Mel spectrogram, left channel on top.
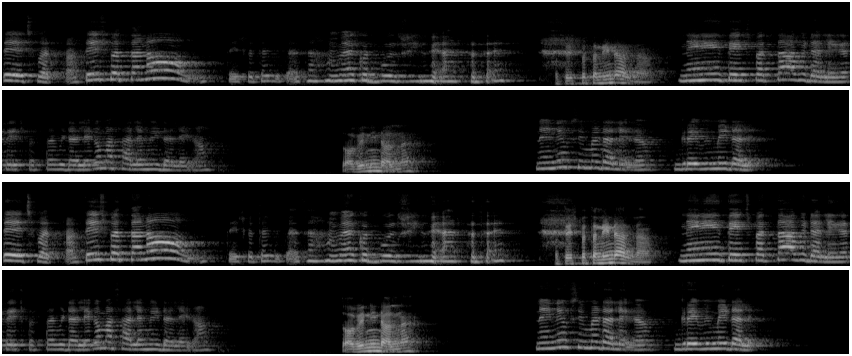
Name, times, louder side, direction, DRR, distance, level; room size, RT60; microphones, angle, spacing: voice 1, 0.0-5.1 5.4-5.8 6.8-10.6 13.8-16.0, right 3 dB, 25° right, 8 dB, 0.6 m, -33 dB
voice 2, 5.6-6.5 11.9-12.7, right 6 dB, 80° right, 13 dB, 0.4 m, -30 dB
11.0 x 10.5 x 3.4 m, 0.80 s
head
